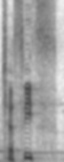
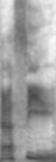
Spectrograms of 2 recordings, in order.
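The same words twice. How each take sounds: First: The word ends with an audible s sound. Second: The word ends without an s sound. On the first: The speaker calls it wrong. "not chassis" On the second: The speaker calls it right. "the third S is silent. Yep, it's chassis"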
